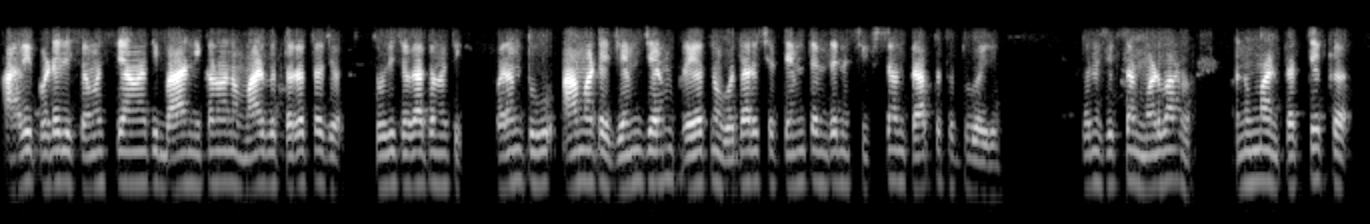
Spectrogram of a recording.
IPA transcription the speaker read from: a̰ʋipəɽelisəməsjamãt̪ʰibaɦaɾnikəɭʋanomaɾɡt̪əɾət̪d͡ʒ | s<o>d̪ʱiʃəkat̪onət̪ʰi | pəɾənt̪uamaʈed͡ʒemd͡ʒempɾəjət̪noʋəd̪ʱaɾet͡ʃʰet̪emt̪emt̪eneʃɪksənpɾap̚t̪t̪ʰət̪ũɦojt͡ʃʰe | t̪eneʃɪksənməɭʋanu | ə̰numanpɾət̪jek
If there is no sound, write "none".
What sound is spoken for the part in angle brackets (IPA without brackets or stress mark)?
o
